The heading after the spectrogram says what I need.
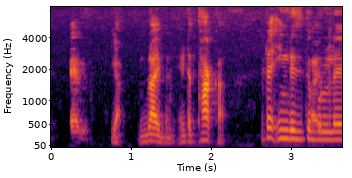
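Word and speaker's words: bleiben: যে এইটা আছে এই শব্দটাকে বলা হয় হচ্ছে ব্লাইবেন ব্লাইবেন উচ্চারণ করেন তো ব্লাইবেন ব্লাইবেন ইয়া বুকটা বিবরণ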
